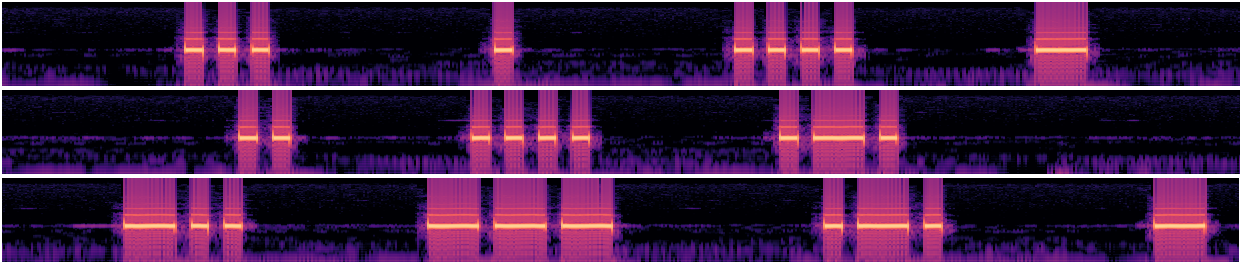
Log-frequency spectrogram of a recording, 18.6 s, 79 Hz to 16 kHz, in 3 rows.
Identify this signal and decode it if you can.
Morse code, heard as a keyed tone, about 14 wpm, spaced as for 7 wpm, 770 Hz. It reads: SEHT IHR DORT
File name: Onlinelehrgang / morsen / DJ4UF Morsen12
